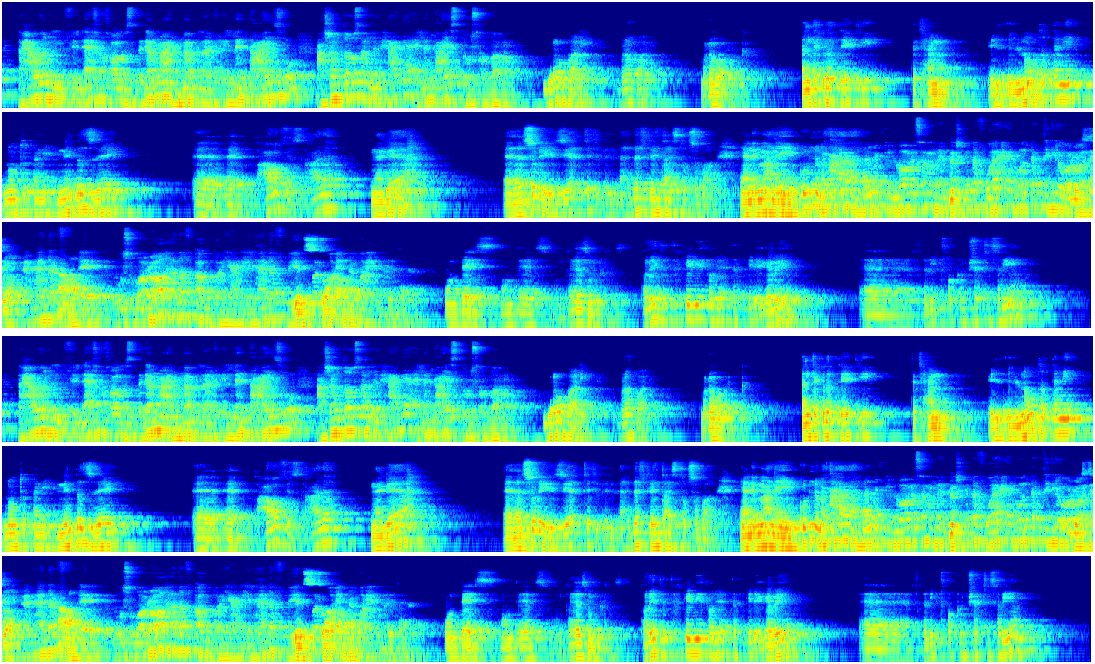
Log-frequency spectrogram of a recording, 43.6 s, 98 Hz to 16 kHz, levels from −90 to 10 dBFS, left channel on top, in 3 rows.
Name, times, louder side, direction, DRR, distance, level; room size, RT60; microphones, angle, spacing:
voice 1, 0.2-6.8 25.4-34.3, right 1 dB, ahead, -5 dB, 1.1 m, -29 dB
voice 2, 7.2-7.8 8.2-8.6 9.3-9.7 10.7-11.6 12.1-12.6 13.2-16.1 17.1-19.0 19.5-20.1 21.2-26.2 27.2-27.3 28.8-29.3 29.8-30.1 33.0-33.9 34.2-34.6 35.0-37.1 37.6-39.6 40.6-41.6 41.9-42.7, right 2 dB, 30° right, -1 dB, 0.3 m, -25 dB
5.9 x 2.4 x 3.3 m, 1.1 s
head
